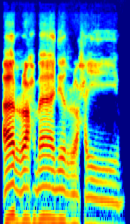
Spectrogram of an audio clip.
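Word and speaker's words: الرحمن الرحيم: Ar arrahmanir Rahim Arrahman laatnya boleh Arrahman Jangan yang ini yang dibacanya ini boleh juga dibacanya tapi Anya diganti o arrahmanirrahim tuh gitu ya tuh arrahmanirahim Arrahman ahim tuh a-nya ganti O ya dan ingat-ingat mana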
